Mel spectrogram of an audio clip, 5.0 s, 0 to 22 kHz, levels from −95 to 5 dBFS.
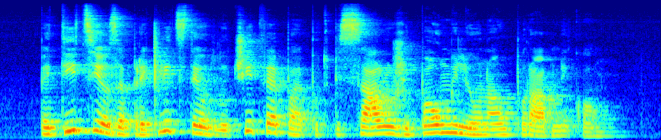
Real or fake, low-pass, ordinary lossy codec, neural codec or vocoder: real; 19.8 kHz; none; none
